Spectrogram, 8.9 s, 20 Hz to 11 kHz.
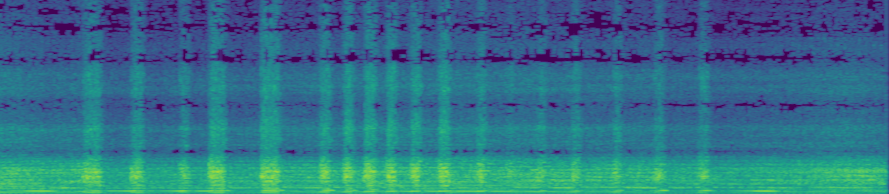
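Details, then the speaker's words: Detroit 4-71 two-stroke diesel from a generator that sat about 25 years under cover: steady drone with crisp throttle blips rising and falling cleanly, no knocks or misses; sounds like a healthy engine. "I'm not sure how they're supposed to sound really but I think this is a pretty good candidate"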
